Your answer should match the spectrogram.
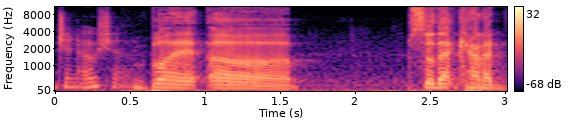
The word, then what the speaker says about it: Genosha: I have no idea how to pronounce that country name, but Genosha, I think. Yeah, I've always said Genosha, but so that kind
